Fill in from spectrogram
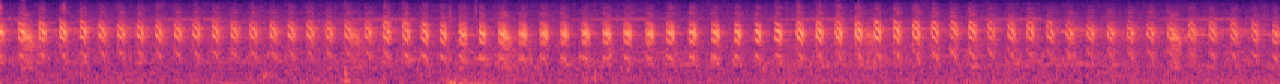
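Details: Tengkek buto werkudoro song of a long-tailed shrike, recorded clearly as training material for other birds: fast, evenly repeated high, harsh notes, roughly nine each second, swelling slightly in the middle, with faint low thumps in the background.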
